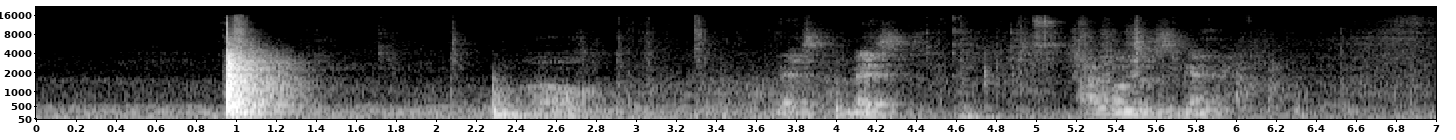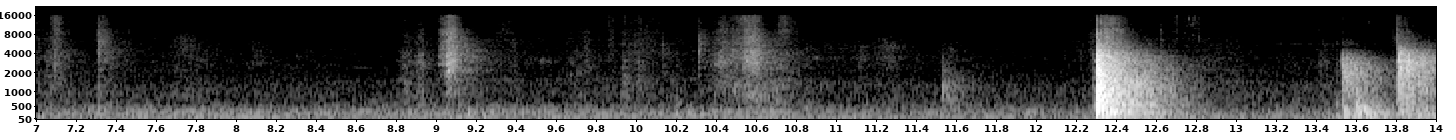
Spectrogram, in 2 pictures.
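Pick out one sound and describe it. Pool balls clack against each other and roll across the table.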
